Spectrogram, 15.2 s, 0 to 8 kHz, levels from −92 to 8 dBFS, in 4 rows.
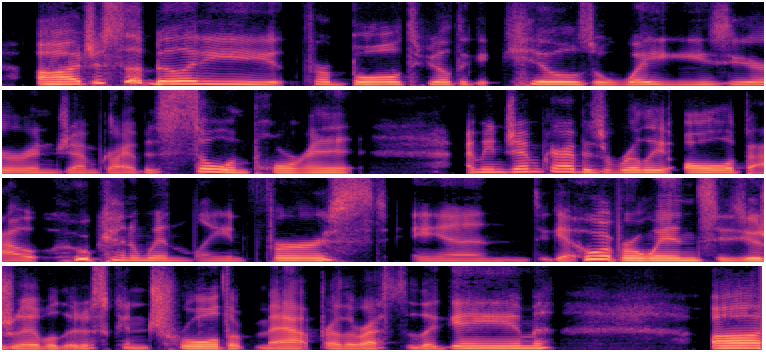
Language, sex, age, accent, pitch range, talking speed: English, female, 20-39, American, 195-235 Hz, 210 wpm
